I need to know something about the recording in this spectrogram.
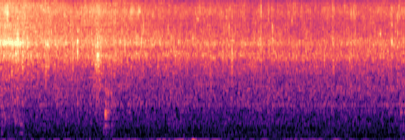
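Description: Onion, mushrooms and wood ear fungus sizzling steadily in hot oil in a wok, with a few light clicks from the plastic stirring spoon.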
